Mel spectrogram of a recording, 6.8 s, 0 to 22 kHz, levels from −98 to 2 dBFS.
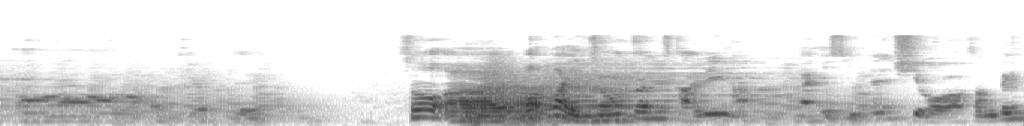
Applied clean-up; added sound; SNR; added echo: classical method WPE with log-MMSE.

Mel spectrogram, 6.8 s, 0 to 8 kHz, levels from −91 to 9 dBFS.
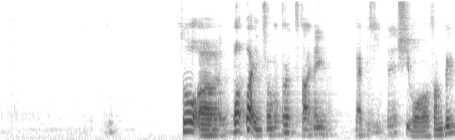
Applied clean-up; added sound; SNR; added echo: neural mask model DeepFilterNet 3.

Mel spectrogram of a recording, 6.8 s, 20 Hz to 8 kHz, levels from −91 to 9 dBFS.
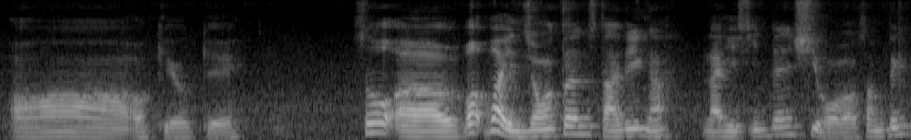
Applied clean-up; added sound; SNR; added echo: none; none; none; none.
